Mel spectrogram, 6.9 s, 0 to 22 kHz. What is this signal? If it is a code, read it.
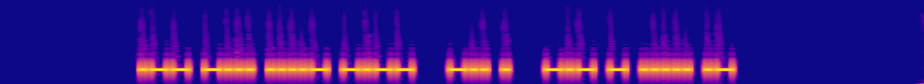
Morse code, heard as a keyed tone, about 30 wpm, 700 Hz. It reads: WB4Y DE KT5A
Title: USA Callsign DE Callsign - 4 Characters - 30wpm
